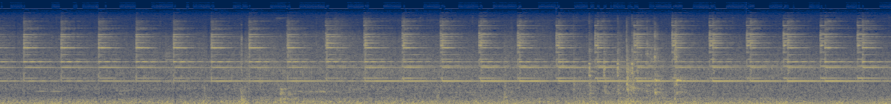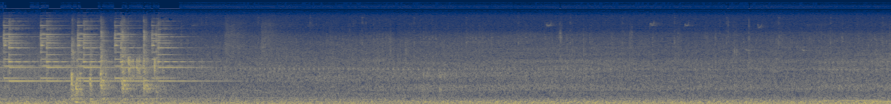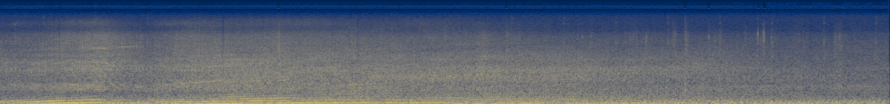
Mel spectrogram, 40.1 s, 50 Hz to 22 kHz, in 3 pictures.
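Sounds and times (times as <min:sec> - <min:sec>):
freight train rumbling: 0:00.0 - 0:40.0
locomotive engine revving: 0:25.8 - 0:35.4.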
